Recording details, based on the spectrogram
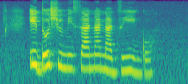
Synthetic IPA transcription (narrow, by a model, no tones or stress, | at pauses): id̪ɔʃumisananad͡ziːŋɡɔ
